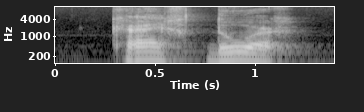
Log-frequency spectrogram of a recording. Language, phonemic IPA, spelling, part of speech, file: Dutch, /ˈkrɛixt ˈdor/, krijgt door, verb, Nl-krijgt door.ogg
- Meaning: inflection of doorkrijgen: 1. second/third-person singular present indicative 2. plural imperative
